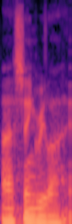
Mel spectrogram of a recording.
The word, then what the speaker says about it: Shangri-La: You didn't want the Shangri-La, or how do you pronounce that? – Shangri-La, yeah.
